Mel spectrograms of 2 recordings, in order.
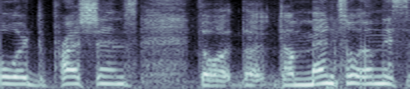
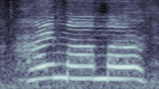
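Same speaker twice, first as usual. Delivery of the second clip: high, singsong pet greeting; 11 semitones higher, slower than usual. Real, not acted. Cat lover greeting a stray, high cooing call. Calling to the cats.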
